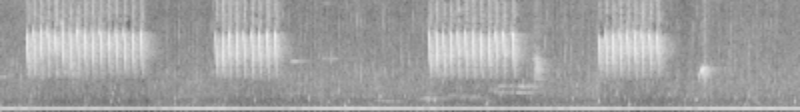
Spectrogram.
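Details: Kolibri ninja sunbird in a full tembak master song: four dense bursts of very rapid, high, shimmering trills, each about a second long, separated by short pauses, with a steady low hum.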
